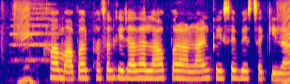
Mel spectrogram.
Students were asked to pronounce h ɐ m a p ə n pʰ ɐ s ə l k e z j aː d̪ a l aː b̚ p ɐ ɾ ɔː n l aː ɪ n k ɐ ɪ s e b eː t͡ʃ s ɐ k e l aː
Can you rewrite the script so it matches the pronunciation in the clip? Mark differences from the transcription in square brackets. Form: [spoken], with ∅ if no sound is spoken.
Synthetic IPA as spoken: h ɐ m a p ə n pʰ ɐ s ə l k e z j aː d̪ a l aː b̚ p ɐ ɾ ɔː n l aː ɪ n k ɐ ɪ s e b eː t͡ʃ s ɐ k [i] l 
